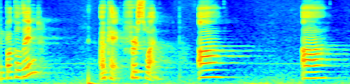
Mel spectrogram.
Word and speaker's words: ㄚ: Ah. Ah. Think of a kid who's just been let out for the summer break going, "Yeah." Then get rid of the Y and you have a A.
